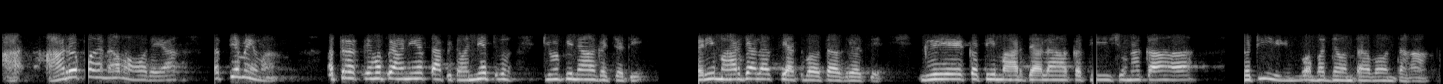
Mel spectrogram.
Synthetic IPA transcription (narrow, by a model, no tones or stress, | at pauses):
aaːɾoːpɐɦɐnamɐɦoːd̪ɐja | t̪ɐt̪jɐmeːʋɐ | ɐt̪ɾɐeːʋɐpɾaːnijɐst̪ʰaːpit̪ɐʋɐnjɐt̪ | kiʋɐpinaːɡɐt͡ʃːɐt̪i | t̪ɐɾimaːɾd͡ʒaːlaːsjaːt̪bʱɐʋt̪ɐɦɡɾɐse | ɡɾekɐt̪imaːɾd͡ʒaːlakɐt̪iʃunɐkaɦ | kɐt̪ibɐd̪ʱjɐʋɐnt̪ɐɦɐbʱɐʋɐnt̪ɐɦɐ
